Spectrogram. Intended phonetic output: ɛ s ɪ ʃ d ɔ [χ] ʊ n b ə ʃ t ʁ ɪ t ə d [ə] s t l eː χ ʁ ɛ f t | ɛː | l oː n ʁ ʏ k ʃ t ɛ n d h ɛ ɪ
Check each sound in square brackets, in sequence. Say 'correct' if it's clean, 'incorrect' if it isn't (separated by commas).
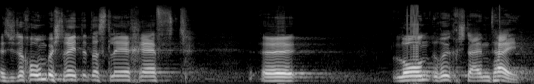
correct, incorrect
